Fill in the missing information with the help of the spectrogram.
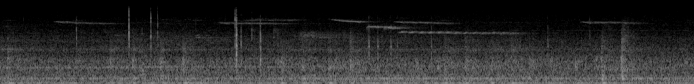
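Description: Class 375 Electrostar electric multiple unit running slowly over curved pointwork: a steady electric hum, with scattered sharp clicks of the wheels over the points and several brief high squeals.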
